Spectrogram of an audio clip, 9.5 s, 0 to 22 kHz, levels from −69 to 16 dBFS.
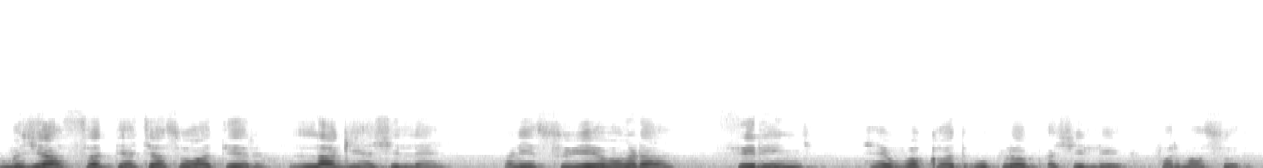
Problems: none marked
